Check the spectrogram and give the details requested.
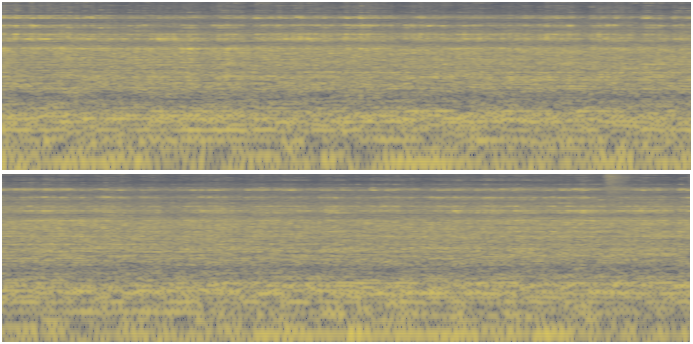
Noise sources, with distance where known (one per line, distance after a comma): unidentified impact machinery, near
